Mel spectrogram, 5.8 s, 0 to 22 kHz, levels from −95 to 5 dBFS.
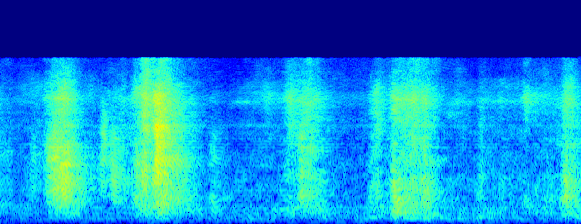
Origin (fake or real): fake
